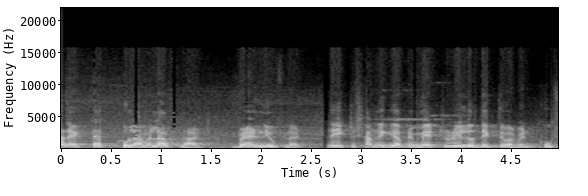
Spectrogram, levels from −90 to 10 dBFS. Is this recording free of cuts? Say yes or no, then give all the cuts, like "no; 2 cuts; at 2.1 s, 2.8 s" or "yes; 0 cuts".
no; 1 cut; at 2.6 s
